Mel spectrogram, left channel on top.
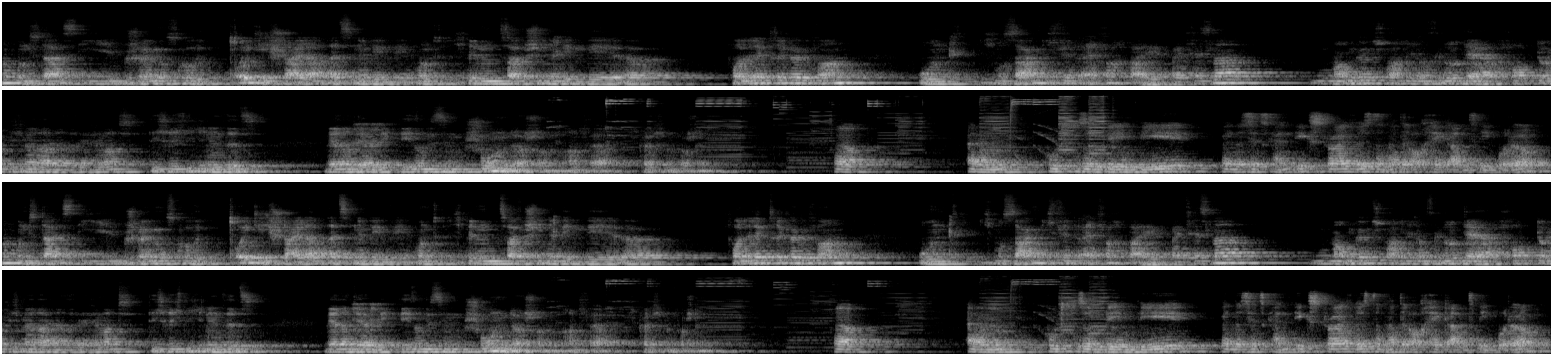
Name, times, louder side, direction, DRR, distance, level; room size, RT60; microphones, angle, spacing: voice 1, 0.0-6.6 7.3-8.5 9.2-12.4 13.1-18.0 18.7-21.5 21.9-22.6, equal, 40° right, -3 dB, 3.7 m, -24 dB
voice 2, 19.0-19.3 23.8-24.0 25.1-25.5 25.9-27.3 27.7-30.8, equal, 80° right, 0 dB, 3.6 m, -25 dB
sound 1, 20.9-21.1 21.5-22.0 22.4-22.9 23.2-23.8 24.1-24.7 25.3-26.8, left 6 dB, 25° left, 1.4 m, -37 dB
22.0 x 9.4 x 2.7 m, 1.3 s
head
